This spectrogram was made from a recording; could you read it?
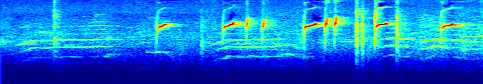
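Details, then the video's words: White-rumped shama with mimicked fill-in phrases, short sharp whistled notes and clicks spaced irregularly over a soft, steady background warble. "murai batu ful isian"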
